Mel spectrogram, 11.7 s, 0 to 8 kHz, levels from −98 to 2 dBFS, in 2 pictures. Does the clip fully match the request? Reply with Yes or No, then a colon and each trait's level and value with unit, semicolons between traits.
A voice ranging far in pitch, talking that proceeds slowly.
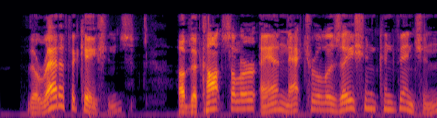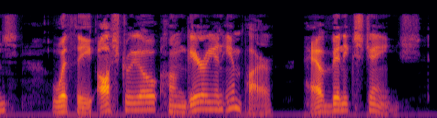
Yes: wide, 5.8 semitones; slow, 80 wpm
